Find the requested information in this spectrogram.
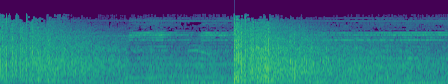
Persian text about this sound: جانبداران قذافی به کوچه و خیابان‌های ترابلوس پایتخت لیبیا ریختند و از اسلحه آتش‌زا به هوا تیر خالی کردند.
